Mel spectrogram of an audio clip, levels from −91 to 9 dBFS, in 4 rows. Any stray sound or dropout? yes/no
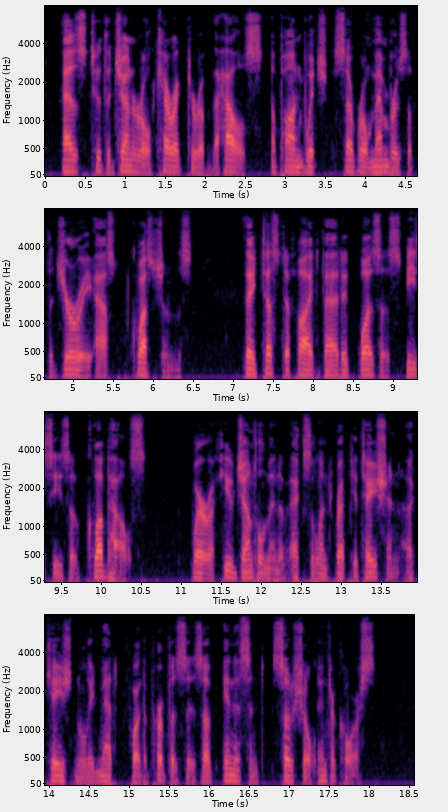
no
